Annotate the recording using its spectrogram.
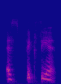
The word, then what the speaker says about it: asphyxiant: Cyanide is a chemical asphyxiant.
